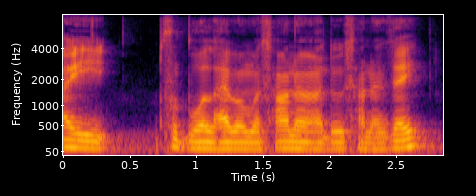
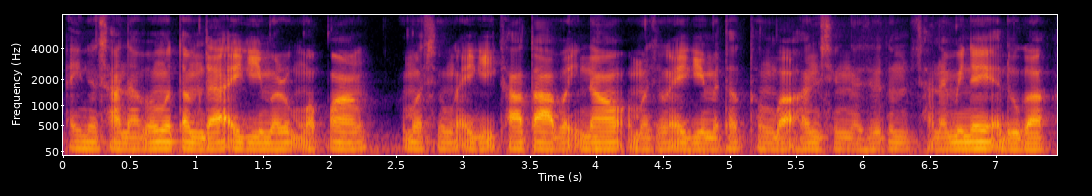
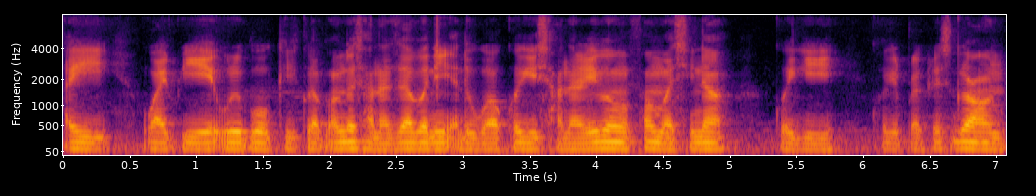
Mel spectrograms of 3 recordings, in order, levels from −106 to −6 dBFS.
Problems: background sounds at intervals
